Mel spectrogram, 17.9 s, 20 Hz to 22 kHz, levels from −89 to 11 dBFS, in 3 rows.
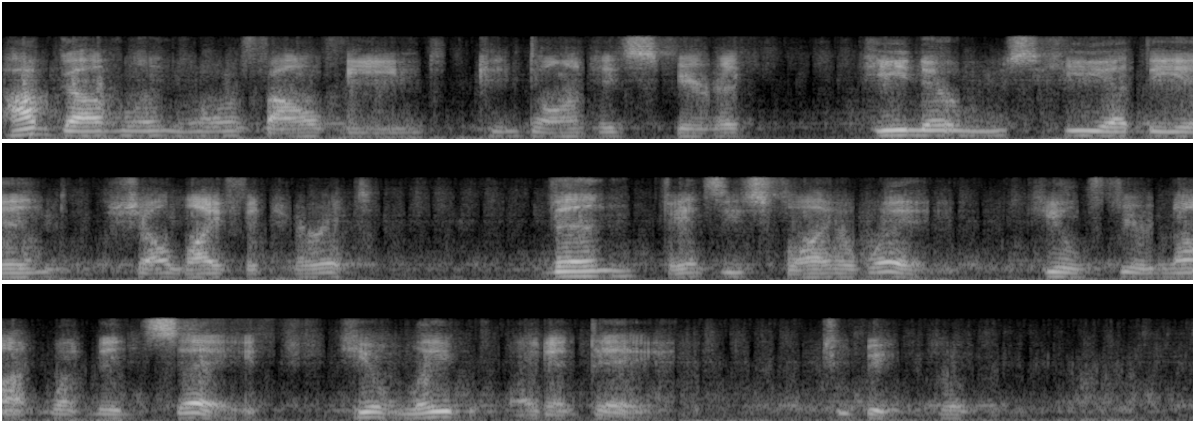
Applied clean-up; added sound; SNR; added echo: neural separator model SepFormer DNS4.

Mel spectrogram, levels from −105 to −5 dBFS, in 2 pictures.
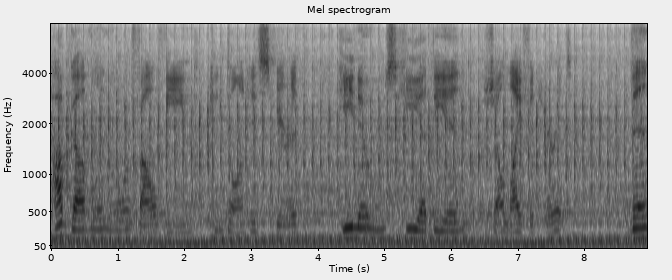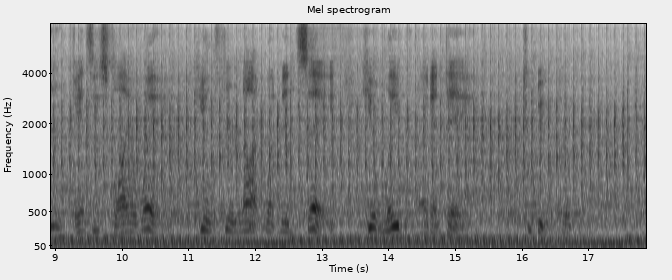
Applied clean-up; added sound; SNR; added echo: none; Idling; 2 dB; reverberation time 2.6 s.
